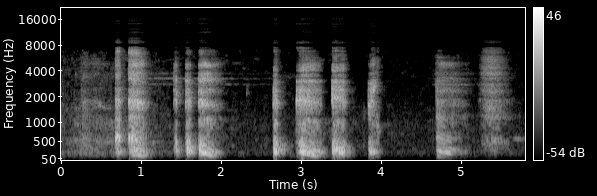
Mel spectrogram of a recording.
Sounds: Throat clearing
